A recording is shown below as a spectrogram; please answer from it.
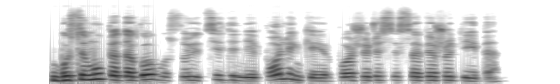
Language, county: Lithuanian, Panevėžys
